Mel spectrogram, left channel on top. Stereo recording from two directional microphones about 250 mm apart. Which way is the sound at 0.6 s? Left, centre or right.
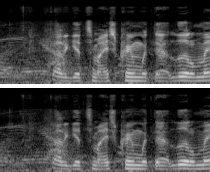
Centre.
